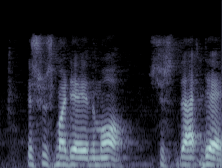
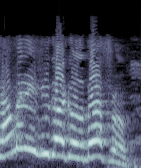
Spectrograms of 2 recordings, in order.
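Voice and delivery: calling out; 10 semitones higher, 8 dB louder, faster than usual. Retold or imitated. Preacher calls out to the crowd.

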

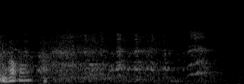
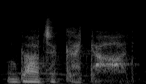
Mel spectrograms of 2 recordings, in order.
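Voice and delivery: slow whisper; 4 semitones lower, 12 dB quieter, slower than usual. Real, not acted. Preacher to congregation, reverent whisper. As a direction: breathe it out reverently.

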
